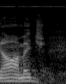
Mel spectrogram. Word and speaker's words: homage: say it's to pay homage i don't know if it's with an a or an h with the roosevelt but i mean homage and i say that and as humble as i can be with a silent h is that they sometimes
